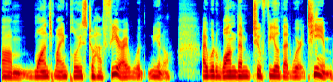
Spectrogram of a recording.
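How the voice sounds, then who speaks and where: The recording is very clean, with a silent background and a dry, close sound free of echo. A woman speaks in a fairly low voice with a Spanish accent. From Venezuela. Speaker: digital marketing consultant. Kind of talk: casual interview.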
